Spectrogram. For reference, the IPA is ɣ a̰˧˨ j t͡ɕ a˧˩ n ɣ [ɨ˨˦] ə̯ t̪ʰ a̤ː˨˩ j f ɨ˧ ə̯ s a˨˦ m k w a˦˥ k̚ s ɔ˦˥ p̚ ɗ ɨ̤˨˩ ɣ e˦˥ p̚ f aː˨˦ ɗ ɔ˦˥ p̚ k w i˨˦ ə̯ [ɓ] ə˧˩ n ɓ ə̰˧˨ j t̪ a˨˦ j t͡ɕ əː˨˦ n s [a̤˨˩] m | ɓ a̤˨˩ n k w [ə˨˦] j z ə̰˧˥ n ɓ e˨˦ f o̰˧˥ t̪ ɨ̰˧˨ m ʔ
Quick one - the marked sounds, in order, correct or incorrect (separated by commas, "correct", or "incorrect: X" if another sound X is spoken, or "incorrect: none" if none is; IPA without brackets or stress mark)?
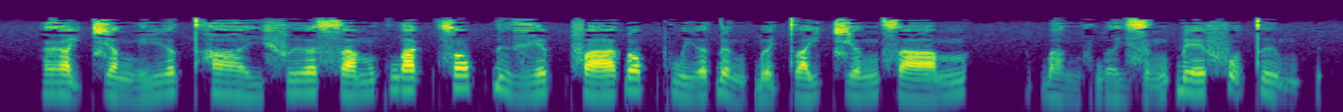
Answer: incorrect: i˨˦, incorrect: ɗ, incorrect: a˨˦, incorrect: ə̤˨˩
